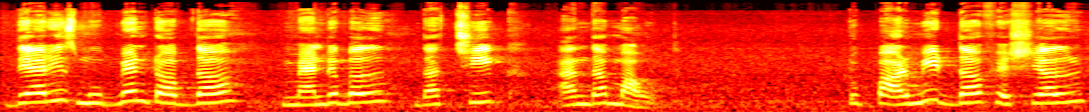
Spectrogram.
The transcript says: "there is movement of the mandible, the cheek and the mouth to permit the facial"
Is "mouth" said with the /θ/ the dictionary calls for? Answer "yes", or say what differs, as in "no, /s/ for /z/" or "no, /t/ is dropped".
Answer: no, /t/ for /θ/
